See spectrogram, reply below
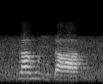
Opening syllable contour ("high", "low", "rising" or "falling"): high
